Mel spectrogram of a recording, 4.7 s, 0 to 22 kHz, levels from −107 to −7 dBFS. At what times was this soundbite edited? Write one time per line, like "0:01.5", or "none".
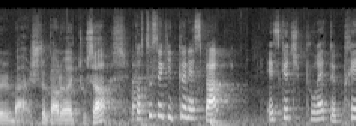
0:01.7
